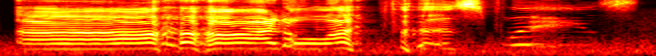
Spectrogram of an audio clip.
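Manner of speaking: high, slow, half-laughing fearful cry; scared whimper. Real, not acted. Squeezing through a tight gap, begging in real fright. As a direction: plead in real fright, near tears. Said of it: "I'm tearing up, man".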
